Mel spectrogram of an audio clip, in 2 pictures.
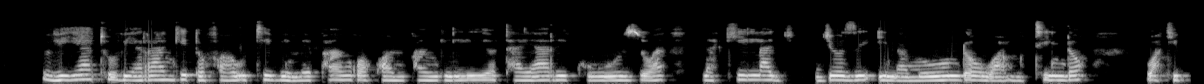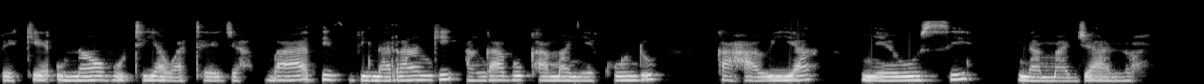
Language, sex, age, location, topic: Swahili, female, 25-35, Nakuru, finance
